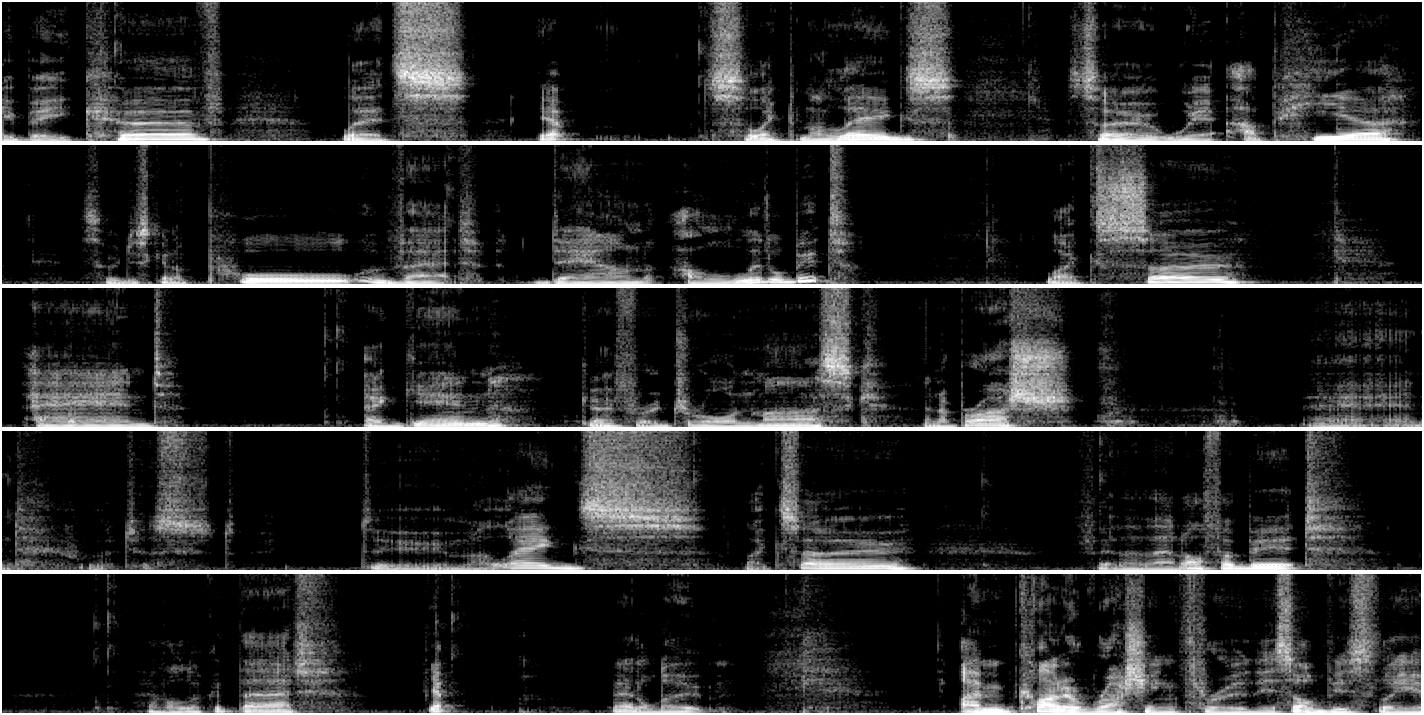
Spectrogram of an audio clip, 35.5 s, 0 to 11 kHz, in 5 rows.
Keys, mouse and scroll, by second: 0.5 click, 2.3-3.6 drag, 6.4-9.5 drag, 15.8 click, 17.0-17.4 scroll down 2, 18.3 click, 19.1-19.5 scroll up 1, 19.6-20.0 scroll down 1, 20.2-20.5 scroll down 1, 21.4-25.0 drag, 26.2 click, 28.0-28.3 scroll down 1, 28.9 click, 30.6 click.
